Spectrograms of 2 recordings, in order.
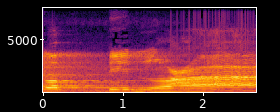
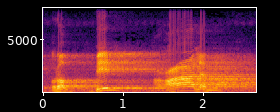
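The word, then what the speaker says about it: رب العالمين: আলহামদু আলহামদুনা আলহামদু আলহামদুলিল্লাহি রাব্বিল আলামিন। রব্বিল আলামিন, রব্বিল এক শব্দ, আলামিন আর এক শব্দ, এই জন্য রব্বিলা যেন না হয়ে যায়।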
